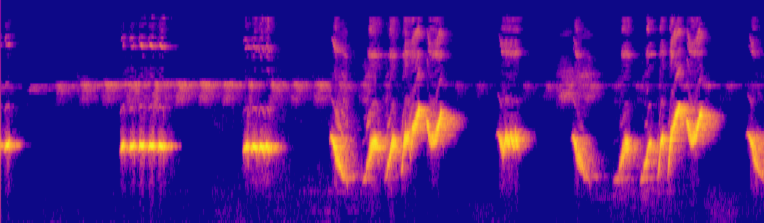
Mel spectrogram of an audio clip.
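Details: White-rumped shama singing rich, mellow whistles: short level notes, then quick rising slurred phrases in bursts about every second, over a faint thin steady high tone; used as master song to train birds.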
